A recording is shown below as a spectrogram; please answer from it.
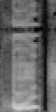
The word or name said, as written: poets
